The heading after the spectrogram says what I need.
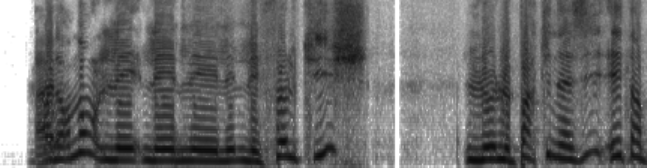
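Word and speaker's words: völkisch: Alors non les les les folkich le parti nazi est un parti folkich. Et folkich c'est volkich en allemand. Ah ouais. Ah parce que les V ça prononce F.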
